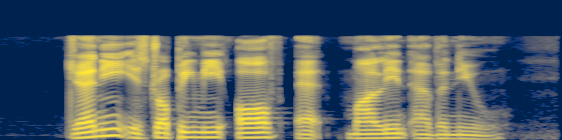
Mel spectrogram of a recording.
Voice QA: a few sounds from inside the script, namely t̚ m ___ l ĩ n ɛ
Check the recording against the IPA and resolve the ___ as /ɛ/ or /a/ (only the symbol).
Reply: a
